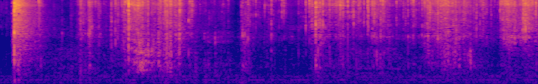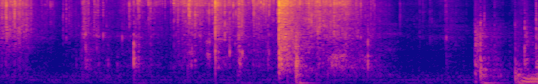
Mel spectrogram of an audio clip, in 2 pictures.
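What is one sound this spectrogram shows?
Plastic wrap crinkles and rustles as it is torn and peeled away.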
